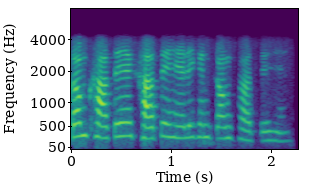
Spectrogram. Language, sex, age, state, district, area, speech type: Urdu, female, 45-60, Uttar Pradesh, Rampur, urban, conversation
